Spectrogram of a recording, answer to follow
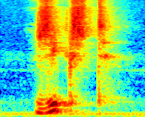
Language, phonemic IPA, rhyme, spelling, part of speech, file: Dutch, /zikst/, -ikst, ziekst, adjective, Nl-ziekst.ogg
- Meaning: superlative degree of ziek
